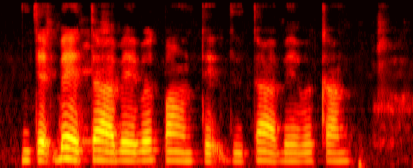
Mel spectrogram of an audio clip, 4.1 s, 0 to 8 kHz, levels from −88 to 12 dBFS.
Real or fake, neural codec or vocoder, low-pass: fake; codec, 24 kHz, 3.1 kbps, DualCodec; 7.2 kHz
